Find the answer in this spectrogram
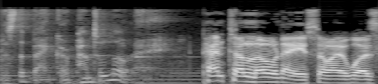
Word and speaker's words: Pantalone: Pantalone, so I was saying it right.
